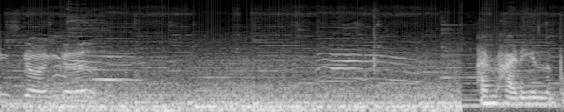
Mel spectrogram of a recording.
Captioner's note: kitten meowing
